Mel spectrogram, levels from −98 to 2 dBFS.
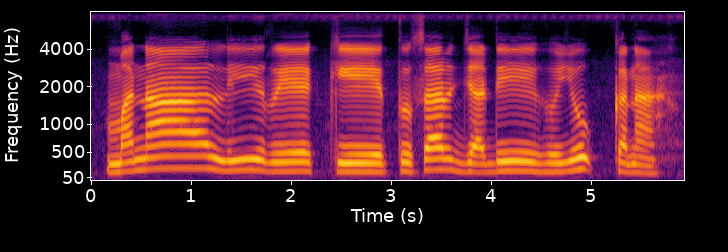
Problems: none marked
